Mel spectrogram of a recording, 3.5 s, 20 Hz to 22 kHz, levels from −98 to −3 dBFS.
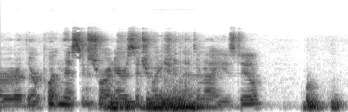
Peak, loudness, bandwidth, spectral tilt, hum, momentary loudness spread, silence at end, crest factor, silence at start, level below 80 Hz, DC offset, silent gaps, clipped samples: -6 dBFS; -19 LUFS; 7.8 kHz; -6 dB/octave; none; 14 LU; 0.05 s; 14 dB; 0 s; -48 dBFS; under 0.1%; none; under 0.1%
